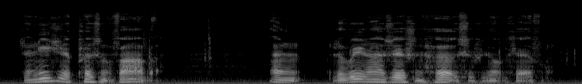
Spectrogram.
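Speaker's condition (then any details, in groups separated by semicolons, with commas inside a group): Stage 4 tongue cancer, hemiglossectomy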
